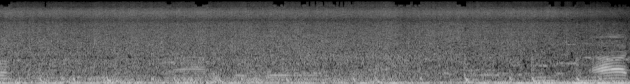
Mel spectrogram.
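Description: Floodwater flows across a grassy roadside in the Sungai Pinyu area of West Kalimantan as a steady, loud, close rushing roar. Faint voices come and go underneath it.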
